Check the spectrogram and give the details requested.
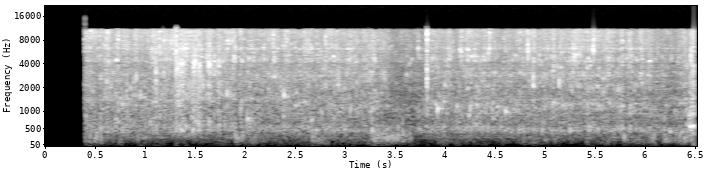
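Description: Swimming pool water lapping and trickling, starting about half a second in after a moment of silence.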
